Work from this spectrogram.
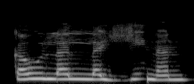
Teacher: لل کو ہم لمبا نہیں کریں گے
